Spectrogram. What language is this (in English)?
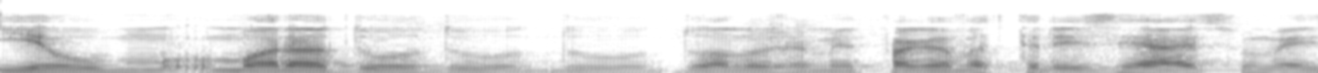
Portuguese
